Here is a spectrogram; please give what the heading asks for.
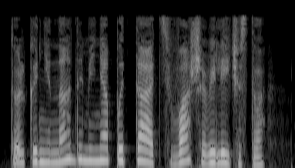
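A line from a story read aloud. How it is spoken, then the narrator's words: Deliberately languid whisper. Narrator (Russian): прошептала Полина нарочито томно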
